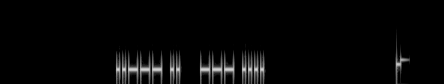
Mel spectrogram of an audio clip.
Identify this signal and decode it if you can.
Morse code, heard as a keyed tone, about 40 wpm, 700 Hz. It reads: 2I OH
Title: Winter Field Day Exchanges 40wpm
